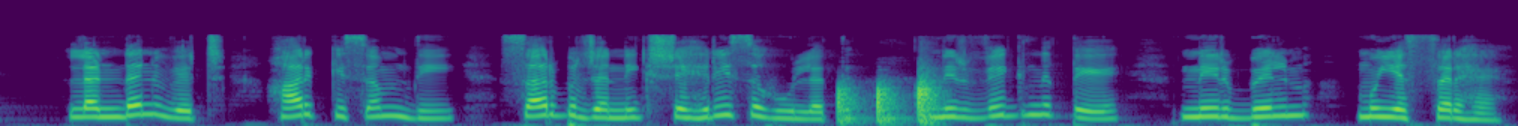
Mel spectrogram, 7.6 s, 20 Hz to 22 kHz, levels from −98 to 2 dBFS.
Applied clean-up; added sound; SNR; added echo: classical method log-MMSE.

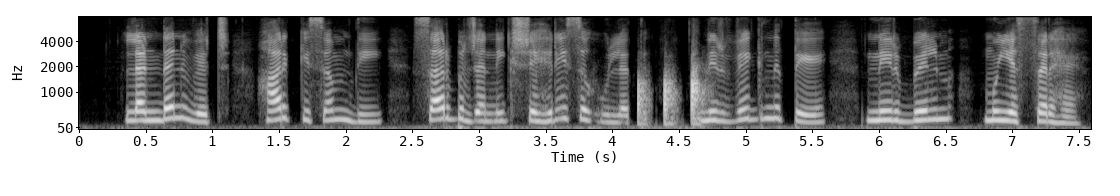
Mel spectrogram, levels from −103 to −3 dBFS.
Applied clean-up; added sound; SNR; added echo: neural diffusion model UNIVERSE++.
